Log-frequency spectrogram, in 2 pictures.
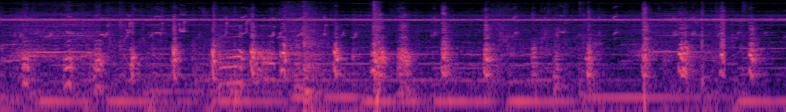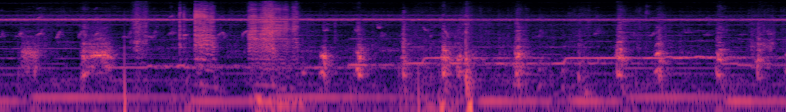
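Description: Bantam chickens in a quiet Sundanese village in Tasikmalaya in the morning, clucking close by in repeated short calls with steady crickets and insects chirring behind them.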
